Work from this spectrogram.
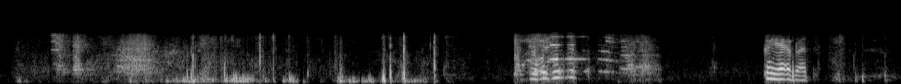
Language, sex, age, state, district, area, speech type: Manipuri, female, 30-45, Manipur, Imphal East, rural, conversation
